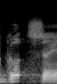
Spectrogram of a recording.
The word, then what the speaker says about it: Guzzi: Ducati and the motor gut say so you've got the best of both worlds and that's motor gutsy as I've been motor guts yeah as I've been told to pronounce it many times now by by viewers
